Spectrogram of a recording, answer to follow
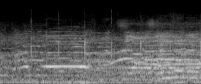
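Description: Several people talking at once close to the microphone, with crowd noise behind.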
